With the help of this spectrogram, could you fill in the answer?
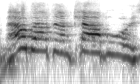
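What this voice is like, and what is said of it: Jimmy Johnson impression. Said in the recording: “good impression”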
